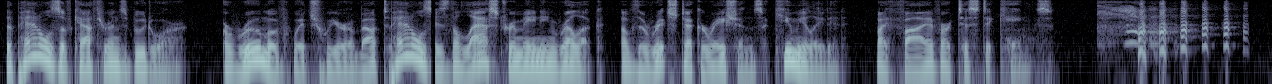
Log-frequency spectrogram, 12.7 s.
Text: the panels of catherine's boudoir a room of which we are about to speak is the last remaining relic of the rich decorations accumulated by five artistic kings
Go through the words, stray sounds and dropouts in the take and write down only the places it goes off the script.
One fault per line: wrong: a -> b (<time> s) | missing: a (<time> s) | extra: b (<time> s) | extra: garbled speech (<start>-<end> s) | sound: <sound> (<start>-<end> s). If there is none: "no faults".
wrong: speak -> panels (3.9 s)
sound: laugh (11.0-12.5 s)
